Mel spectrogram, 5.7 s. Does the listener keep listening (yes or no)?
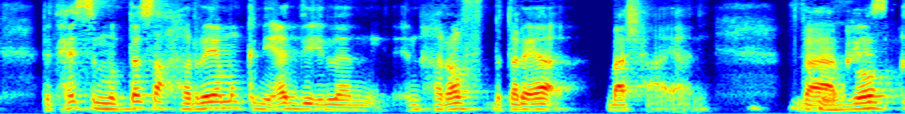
yes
